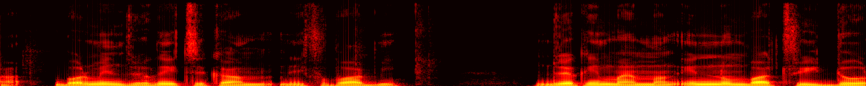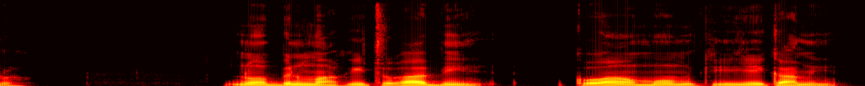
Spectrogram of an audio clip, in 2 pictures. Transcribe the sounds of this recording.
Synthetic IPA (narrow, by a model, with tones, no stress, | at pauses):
bo̰˦ɾmi˦nʷ˨e˨ki˦ti˧ka˧mnḭ˨fu˨pa˦˨bĩ˨ | n̩ʷ˦˨˦e˦ki˦˨ma˨i˨ma˨ŋʔḭ˦nu˦mba˦tu˦i˨do˨ɾ | no˦bi˧nma˨ki˦tu˦ka˦˨bĩ˨ | ko˦wa˦˨mo˧mkḭ˦ji˦ka˧mi˨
